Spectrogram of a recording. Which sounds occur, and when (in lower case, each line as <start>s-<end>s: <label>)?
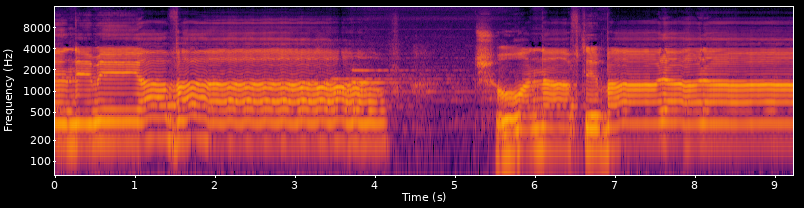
0.0s-4.1s: male singing
0.0s-9.2s: background noise
3.7s-5.2s: music
4.1s-4.6s: breathing
4.2s-4.7s: speech
4.9s-5.5s: speech
5.2s-9.2s: male singing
